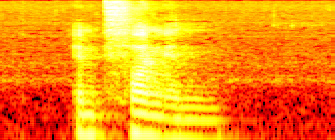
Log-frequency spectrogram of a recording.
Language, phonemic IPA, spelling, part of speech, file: German, /ɛmˈ(p)faŋən/, empfangen, verb, De-empfangen.ogg
- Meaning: 1. to receive (e.g. a present, a guest) 2. to welcome; to greet; to receive cordially 3. to conceive; to become pregnant (with)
